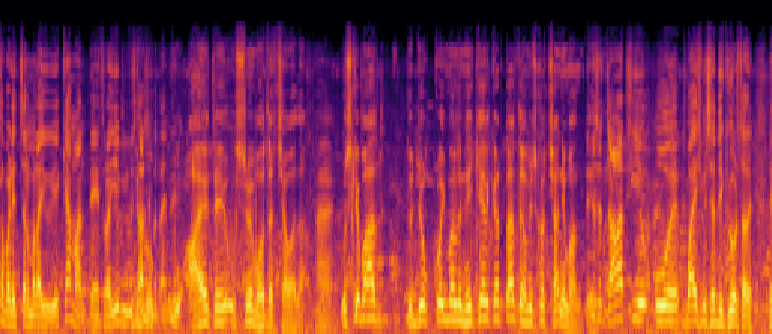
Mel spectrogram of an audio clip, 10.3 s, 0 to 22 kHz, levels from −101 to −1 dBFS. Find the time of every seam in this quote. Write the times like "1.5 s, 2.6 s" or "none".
none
